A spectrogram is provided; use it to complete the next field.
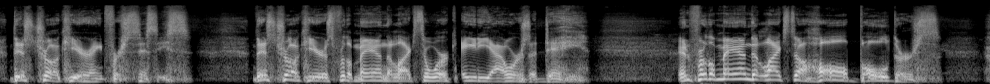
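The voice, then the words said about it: Deep-voiced Southern accent. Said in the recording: “a voice that's down here. He's got this Southern accent.”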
